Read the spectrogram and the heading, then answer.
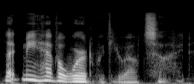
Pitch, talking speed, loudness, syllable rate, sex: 145 Hz, 245 wpm, -16 LUFS, 5.4 syllables/s, male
